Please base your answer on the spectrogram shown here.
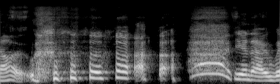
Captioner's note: both laughing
